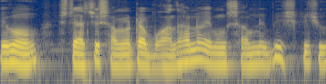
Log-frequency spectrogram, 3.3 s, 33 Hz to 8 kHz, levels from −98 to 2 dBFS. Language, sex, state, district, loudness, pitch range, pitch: Bengali, male, West Bengal, Purulia, -16 LUFS, 120-140 Hz, 125 Hz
